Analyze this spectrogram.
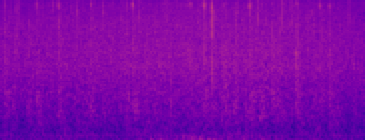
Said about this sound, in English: And then finally, after passing out, he hears rain on the outside of the spaceship.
